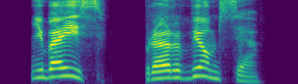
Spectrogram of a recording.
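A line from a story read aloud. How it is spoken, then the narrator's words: Loud announcement. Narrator (Russian): громко объявила Леська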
